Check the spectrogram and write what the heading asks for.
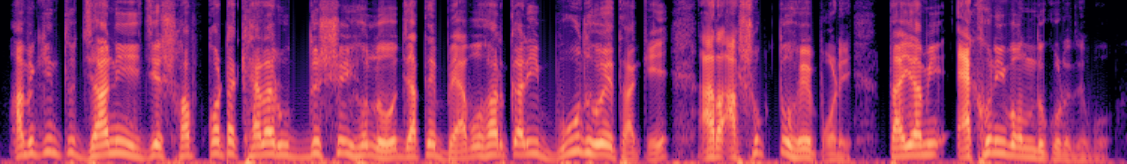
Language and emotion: Bengali, disgusted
